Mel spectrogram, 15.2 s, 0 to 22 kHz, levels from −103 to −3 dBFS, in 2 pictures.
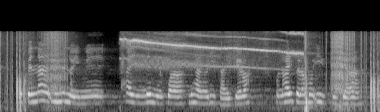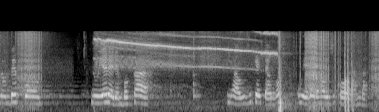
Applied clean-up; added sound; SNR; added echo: none; Fireworks; -1 dB; reverberation time 1.3 s.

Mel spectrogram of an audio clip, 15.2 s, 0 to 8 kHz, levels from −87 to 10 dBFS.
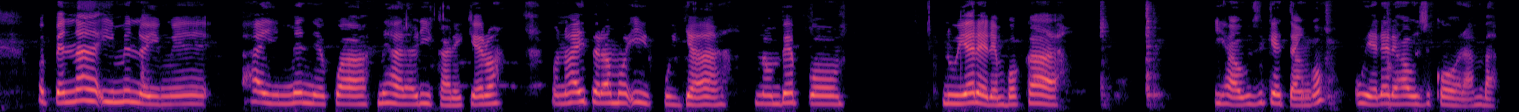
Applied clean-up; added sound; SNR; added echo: none; none; none; none.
